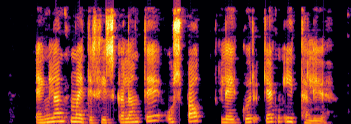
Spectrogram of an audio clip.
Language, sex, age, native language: Icelandic, female, 40-49, Icelandic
